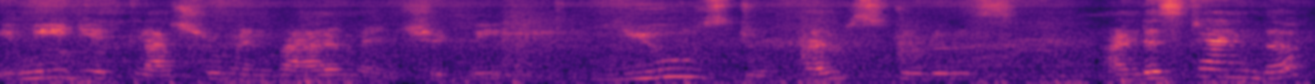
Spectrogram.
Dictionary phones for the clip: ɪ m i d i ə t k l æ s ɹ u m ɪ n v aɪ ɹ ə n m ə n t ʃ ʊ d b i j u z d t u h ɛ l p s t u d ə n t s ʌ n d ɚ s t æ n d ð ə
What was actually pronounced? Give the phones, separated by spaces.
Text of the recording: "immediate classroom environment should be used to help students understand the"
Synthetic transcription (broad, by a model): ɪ m i d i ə t k l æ s ɹ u m ɪ n v aɪ ɹ ə n m ə n t ʃ ʊ d b i j u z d t u h ɛ l p s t u d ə n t s ʌ n d ɚ s t æ n d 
